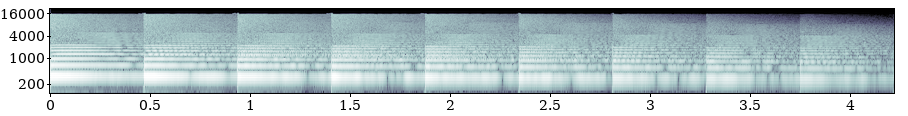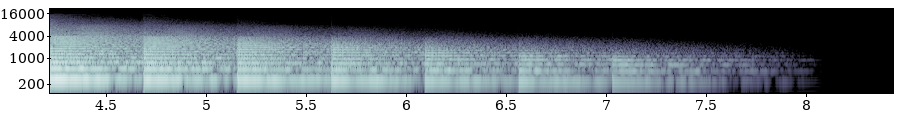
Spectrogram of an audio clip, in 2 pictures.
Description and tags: Hitting E Sweep
rising, sweep, fx, sweeping, sound-effect, riser, sweeper, effect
